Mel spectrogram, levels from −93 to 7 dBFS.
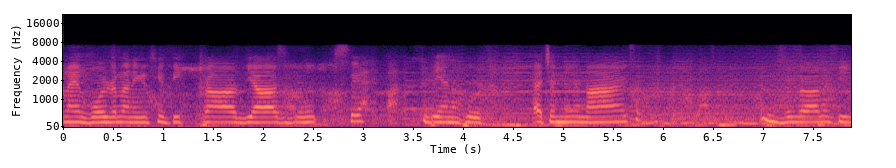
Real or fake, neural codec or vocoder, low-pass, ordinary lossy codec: fake; codec, 16 kHz, 0.5 kbps, FunCodec, trained on Chinese and English, 25 frames a second; 7.2 kHz; none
